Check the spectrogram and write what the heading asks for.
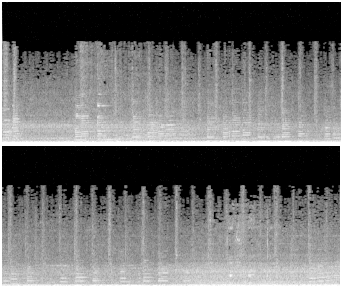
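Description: Music with a melody of short notes over the steady low rumble of a car driving.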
